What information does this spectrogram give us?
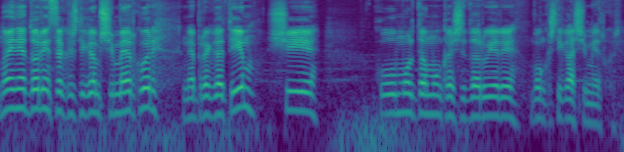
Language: Romanian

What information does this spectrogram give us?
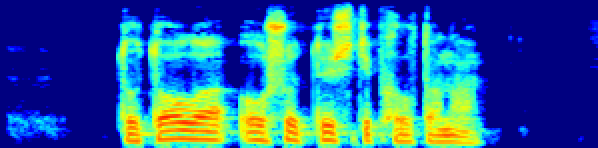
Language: Bashkir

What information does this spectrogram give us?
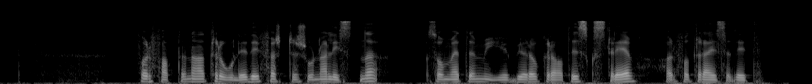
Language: Norwegian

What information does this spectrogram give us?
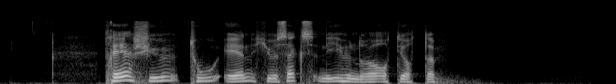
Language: Norwegian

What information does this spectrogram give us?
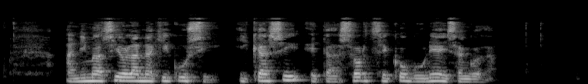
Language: Basque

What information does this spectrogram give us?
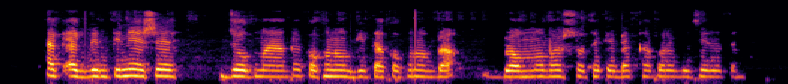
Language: Bangla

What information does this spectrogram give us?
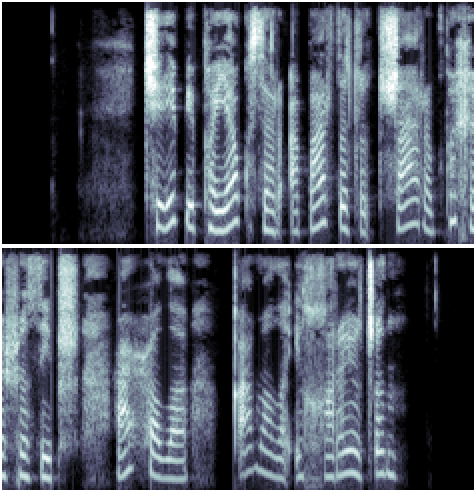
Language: Abkhazian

